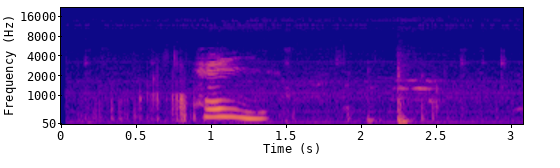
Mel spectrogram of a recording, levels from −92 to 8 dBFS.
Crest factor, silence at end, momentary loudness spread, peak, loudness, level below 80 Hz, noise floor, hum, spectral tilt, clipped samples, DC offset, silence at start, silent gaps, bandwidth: 20 dB; 0.6 s; 24 LU; -18 dBFS; -35 LUFS; -68 dBFS; -63 dBFS; none; -7.5 dB/octave; under 0.1%; under 0.1%; 0.75 s; none; 16 kHz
